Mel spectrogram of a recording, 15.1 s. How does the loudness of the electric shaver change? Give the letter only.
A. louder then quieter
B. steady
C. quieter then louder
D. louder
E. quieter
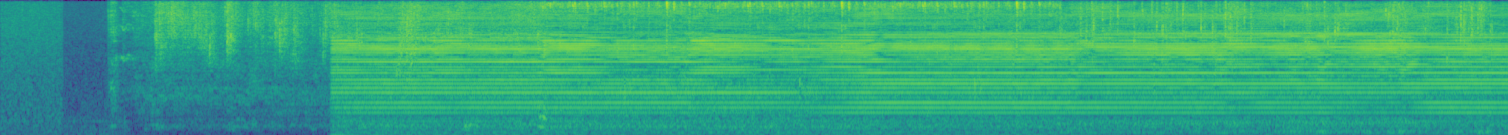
B.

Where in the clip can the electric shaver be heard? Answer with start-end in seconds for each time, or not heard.
3.3-15.0.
